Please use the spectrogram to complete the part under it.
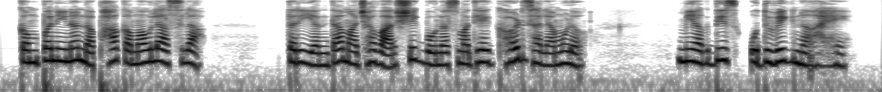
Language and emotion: Marathi, sad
